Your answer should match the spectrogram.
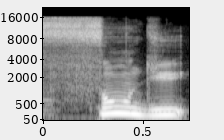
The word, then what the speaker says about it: fondue: you will say burginian the e at the end of fondue is totally silent so do not pronounce it I hope you enjoyed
